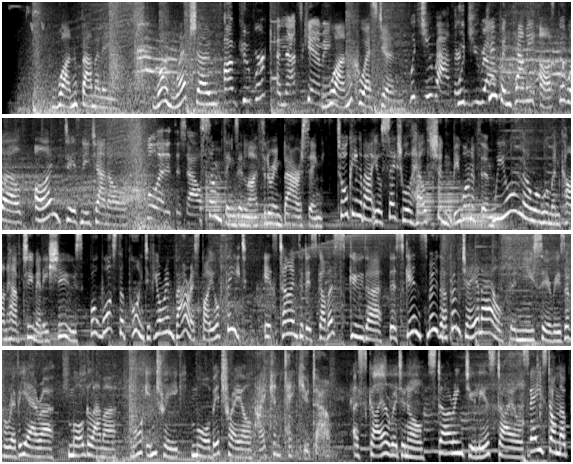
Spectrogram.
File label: commercial showreel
